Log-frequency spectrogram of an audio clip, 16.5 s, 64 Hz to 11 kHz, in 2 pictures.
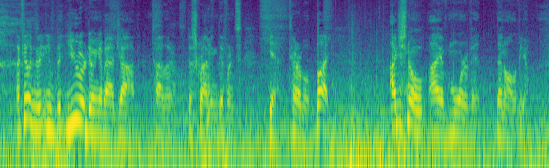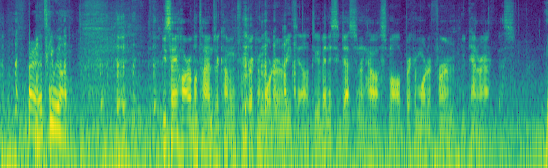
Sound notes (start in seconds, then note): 8.0 group laughter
